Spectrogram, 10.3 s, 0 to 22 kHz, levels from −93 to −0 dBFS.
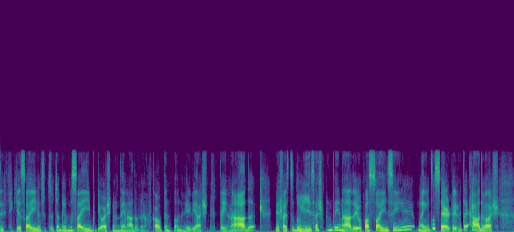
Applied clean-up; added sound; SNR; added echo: neural diffusion model UNIVERSE++.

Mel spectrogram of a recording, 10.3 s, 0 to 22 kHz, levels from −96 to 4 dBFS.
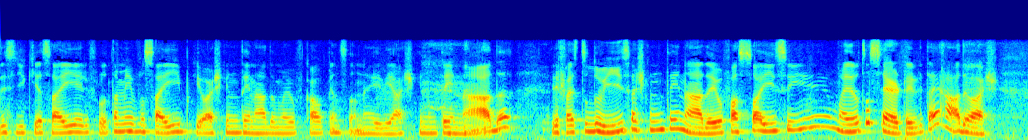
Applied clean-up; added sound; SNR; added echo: none; none; none; none.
